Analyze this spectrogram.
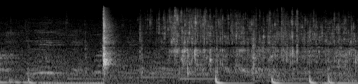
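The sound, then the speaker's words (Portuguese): A sharp click, then water pours steadily into a coffee maker's reservoir, a continuous splashing rush that fills the second half with faint low thumps underneath. “Agora eu tô enchendo a cafeteira com água.”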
